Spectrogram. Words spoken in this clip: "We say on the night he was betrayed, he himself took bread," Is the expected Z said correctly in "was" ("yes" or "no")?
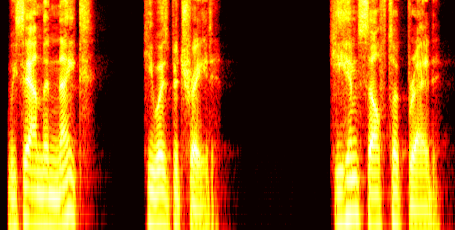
yes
